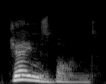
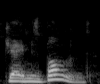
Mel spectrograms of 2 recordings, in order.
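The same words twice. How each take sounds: First: The stress falls on the word James. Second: The stress falls on the word Bond. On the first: Bond is already known, so it is not highlighted. "It becomes like a compound" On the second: Bond is treated as new, so it is highlighted. "They might quote the line as Bond, James Bond"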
